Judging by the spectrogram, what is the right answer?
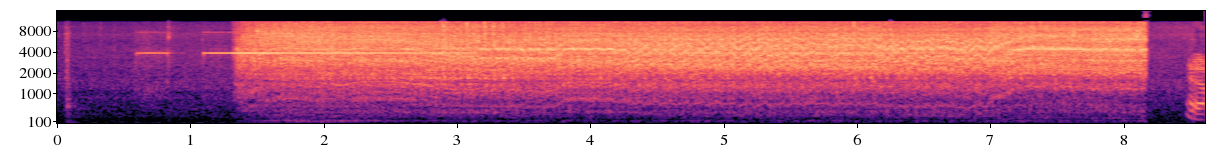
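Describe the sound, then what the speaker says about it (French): Power drill boring a larger hole into a Citroën Traction 11B rear trunk hinge with a small bit, a steady loud high whine running continuously for about seven seconds after a brief start, then stopping. "là je vais percer un peu plus gros"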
